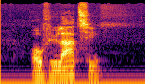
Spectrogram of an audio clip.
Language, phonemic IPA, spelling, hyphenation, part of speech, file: Dutch, /ˌoː.vyˈlaː.(t)si/, ovulatie, ovu‧la‧tie, noun, Nl-ovulatie.ogg
- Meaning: ovulation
